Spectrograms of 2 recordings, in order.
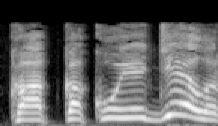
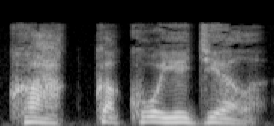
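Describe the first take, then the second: First: Loud, high, drawn-out outcry; indignant exclamation. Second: Slow, drawn-out disbelief; restrained indignation. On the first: Crowd reacts to Stavrogin's indifference, exclaiming loudly. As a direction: burst out slowly and loudly in outrage. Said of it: "раздались восклицания". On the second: Crowd reacts to Stavrogin's indifference, slowly, with held-back disbelief. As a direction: stretch the question, holding it back. First take of crowd's exclamation. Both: A narrator's reading.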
